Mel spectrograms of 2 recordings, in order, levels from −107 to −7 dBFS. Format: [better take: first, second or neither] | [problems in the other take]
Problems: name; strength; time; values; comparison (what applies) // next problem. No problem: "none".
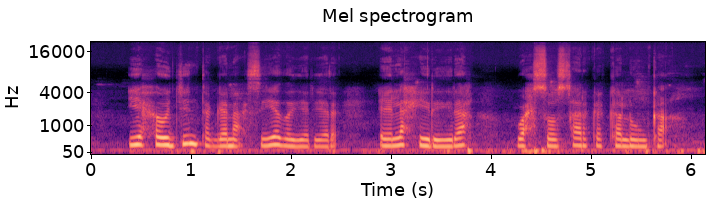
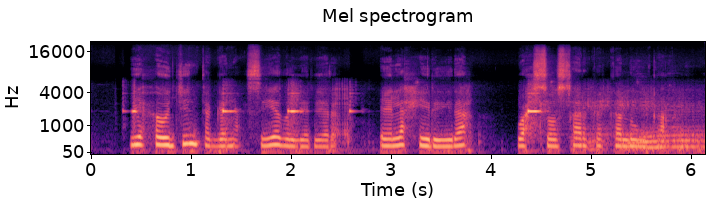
first | noise reduction (neural mask model RNNoise)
